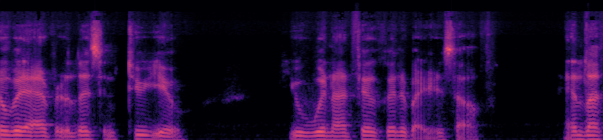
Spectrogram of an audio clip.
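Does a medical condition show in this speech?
Yes: cerebral palsy; present from birth.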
